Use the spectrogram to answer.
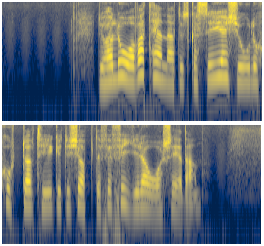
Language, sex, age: Swedish, female, 37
